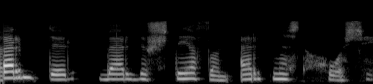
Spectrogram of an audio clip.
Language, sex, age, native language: Icelandic, female, 7, Icelandic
